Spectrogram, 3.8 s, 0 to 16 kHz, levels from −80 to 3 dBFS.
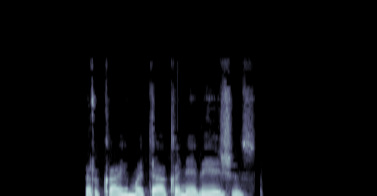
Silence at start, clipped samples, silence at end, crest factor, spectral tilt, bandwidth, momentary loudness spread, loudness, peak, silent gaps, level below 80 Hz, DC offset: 0.85 s; under 0.1%; 1.25 s; 18 dB; -7.5 dB/octave; 9.2 kHz; 10 LU; -16 LUFS; 0 dBFS; none; -56 dBFS; under 0.1%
